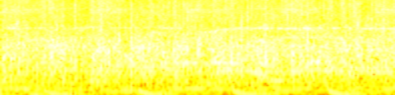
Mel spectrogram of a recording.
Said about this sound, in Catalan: I tenim aplaudiments i tot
